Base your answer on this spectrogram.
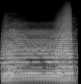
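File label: brass shorts, Brass Sections, Horns; R&R Sect; Roland LCDP06 Brass Sections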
